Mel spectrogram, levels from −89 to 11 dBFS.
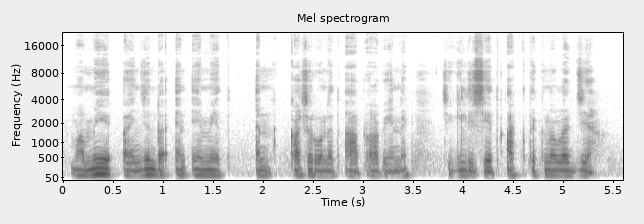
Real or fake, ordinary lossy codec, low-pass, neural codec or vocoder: real; none; none; none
